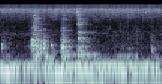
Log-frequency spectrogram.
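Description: A cooking utensil scraping and clinking against a stainless steel frying pan as chicken adobo is stirred, with a few quick strokes in the first half and quieter after.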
